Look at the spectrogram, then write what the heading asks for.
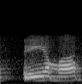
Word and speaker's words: प्रेयो मार्ग: उसका शुद्ध उच्चारण है श्रेयो मार्ग, प्रेयो मार्ग, क्योंकि प्रेयस शब्द है, श्रेयस शब्द है।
